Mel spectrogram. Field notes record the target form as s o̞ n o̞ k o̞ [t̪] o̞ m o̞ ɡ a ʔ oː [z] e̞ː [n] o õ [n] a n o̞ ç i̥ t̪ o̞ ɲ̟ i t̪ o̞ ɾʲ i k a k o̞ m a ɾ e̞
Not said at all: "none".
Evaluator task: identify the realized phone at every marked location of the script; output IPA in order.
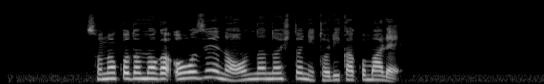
d̪, z, n, nː

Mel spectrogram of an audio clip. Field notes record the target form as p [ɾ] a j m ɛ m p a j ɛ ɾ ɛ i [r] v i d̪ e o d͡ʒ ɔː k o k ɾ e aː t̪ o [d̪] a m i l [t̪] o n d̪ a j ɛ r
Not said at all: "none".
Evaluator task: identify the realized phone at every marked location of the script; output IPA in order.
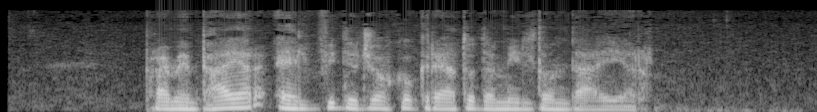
ɾ, l, d̪, t̪

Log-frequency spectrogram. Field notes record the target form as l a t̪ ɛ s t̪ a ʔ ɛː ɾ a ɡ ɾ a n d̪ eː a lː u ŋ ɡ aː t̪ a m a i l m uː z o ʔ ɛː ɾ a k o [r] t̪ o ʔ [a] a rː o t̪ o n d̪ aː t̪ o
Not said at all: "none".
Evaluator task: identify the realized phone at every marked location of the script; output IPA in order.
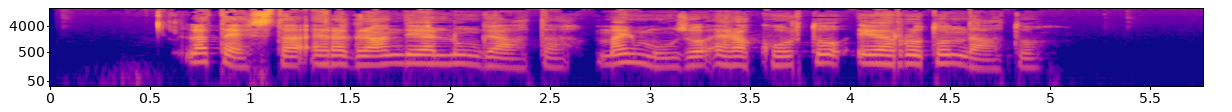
r, e

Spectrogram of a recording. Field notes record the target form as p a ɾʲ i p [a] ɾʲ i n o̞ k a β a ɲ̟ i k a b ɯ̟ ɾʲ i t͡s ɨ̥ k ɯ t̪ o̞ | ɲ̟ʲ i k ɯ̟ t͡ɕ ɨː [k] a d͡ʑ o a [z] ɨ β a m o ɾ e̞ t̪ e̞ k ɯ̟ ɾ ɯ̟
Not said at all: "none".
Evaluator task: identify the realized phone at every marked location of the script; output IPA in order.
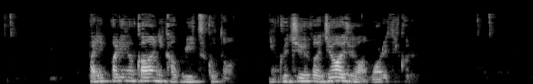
a, ɡ, ʑ

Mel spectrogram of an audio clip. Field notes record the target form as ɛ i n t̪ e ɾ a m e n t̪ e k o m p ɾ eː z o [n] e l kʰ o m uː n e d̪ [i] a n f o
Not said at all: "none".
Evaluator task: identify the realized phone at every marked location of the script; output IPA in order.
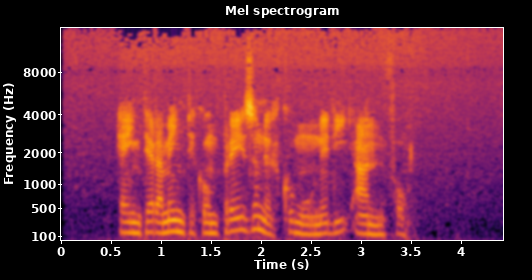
n, i

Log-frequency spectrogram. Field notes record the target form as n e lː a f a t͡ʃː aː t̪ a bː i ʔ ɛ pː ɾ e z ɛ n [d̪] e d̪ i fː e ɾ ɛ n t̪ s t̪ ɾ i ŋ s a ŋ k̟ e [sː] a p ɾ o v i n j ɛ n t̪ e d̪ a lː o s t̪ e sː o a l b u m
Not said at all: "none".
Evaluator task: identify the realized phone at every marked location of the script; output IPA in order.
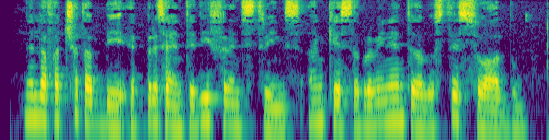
t̪, sː

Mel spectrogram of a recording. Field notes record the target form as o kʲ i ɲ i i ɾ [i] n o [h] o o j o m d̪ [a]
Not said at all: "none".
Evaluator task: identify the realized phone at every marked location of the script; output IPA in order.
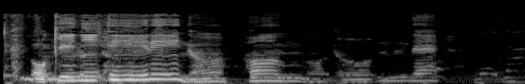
i, h, e

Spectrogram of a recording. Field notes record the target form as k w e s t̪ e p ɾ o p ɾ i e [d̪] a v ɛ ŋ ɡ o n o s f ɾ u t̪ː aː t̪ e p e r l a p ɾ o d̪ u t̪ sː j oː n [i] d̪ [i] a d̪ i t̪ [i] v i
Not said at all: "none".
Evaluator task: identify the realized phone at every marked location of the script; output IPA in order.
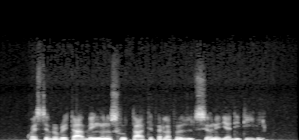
t̪, e, i, iː

